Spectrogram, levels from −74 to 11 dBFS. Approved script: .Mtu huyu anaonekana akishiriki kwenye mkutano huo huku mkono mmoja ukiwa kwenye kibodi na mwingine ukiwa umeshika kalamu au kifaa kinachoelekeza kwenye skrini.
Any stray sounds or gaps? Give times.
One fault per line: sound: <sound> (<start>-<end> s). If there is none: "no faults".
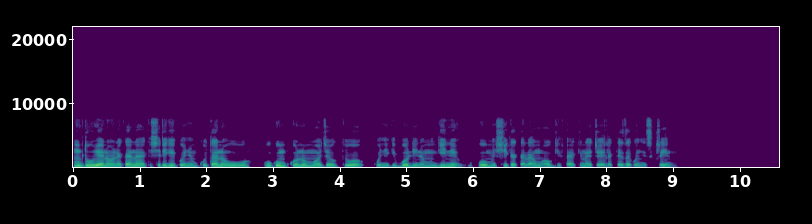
no faults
